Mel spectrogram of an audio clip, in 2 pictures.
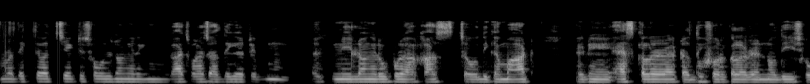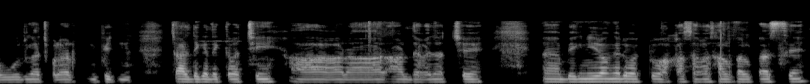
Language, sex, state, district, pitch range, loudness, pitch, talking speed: Bengali, male, West Bengal, Jhargram, 115-125 Hz, -27 LUFS, 120 Hz, 180 wpm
